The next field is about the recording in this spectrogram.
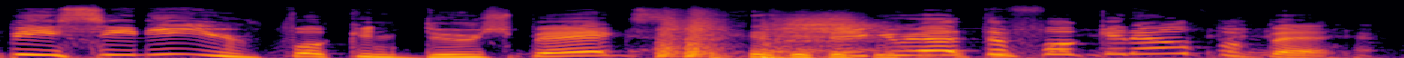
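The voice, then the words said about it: Put-on Philadelphia accent. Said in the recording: “That's a Philadelphia accent, which is different than Baltimore.”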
